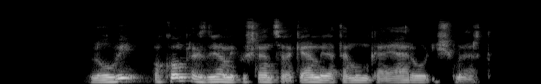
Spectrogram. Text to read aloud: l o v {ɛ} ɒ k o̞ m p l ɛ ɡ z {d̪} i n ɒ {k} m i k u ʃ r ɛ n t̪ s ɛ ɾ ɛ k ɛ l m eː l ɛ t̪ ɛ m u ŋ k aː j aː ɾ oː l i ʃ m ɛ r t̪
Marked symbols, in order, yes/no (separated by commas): no, yes, no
